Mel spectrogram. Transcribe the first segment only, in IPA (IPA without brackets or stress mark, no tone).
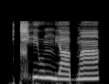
t͡ɕʰ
